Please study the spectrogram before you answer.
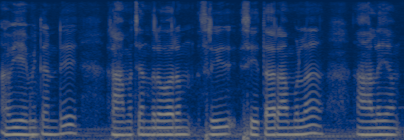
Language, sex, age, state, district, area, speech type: Telugu, male, 18-30, Andhra Pradesh, Konaseema, rural, spontaneous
